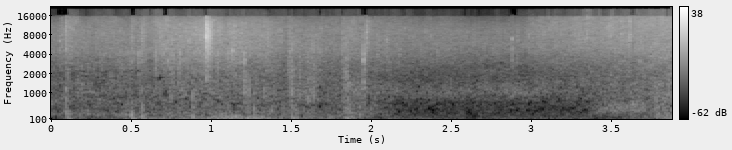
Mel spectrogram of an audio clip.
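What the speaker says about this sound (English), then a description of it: "Horse!" Horse hooves clip-clop in the video game Ghost of Tsushima, a faint irregular patter of steps over soft rain-like ambience, with a few sharper knocks.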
